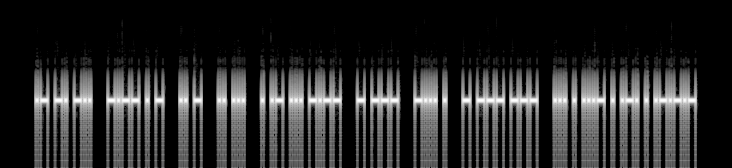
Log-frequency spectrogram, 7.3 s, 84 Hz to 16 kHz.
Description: Morse code, heard as a keyed tone, about 50 wpm, 700 Hz. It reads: AND YET IT IS EASY TO BE TOO SEVERE.
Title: Sentences from Top 1400 Words 50wpm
